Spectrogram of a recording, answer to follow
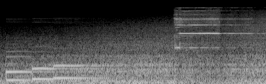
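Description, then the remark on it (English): A train at a platform in Sydney rumbles loudly and steadily along the rails, with a short rising electric whine at the start and a brief high-pitched wheel squeal near the end. No one speaks. “First stop, the train on platform.”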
